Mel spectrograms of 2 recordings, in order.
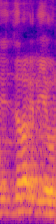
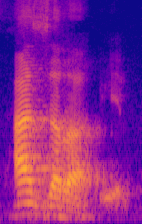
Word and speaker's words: Azrail: gundul enggak ada barisannya orang Ma Izrail udah jadi aja dah tapi sebenarnya yang benarnya azrail sama bahasa Inggris belacek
